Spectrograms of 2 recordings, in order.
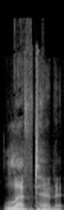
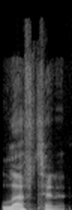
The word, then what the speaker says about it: lieutenant: Sorry, Lieutenant is how they say it. Lieutenant. Lieutenant. Lieutenant.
